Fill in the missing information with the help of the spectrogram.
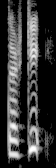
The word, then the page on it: tarki: Apatani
